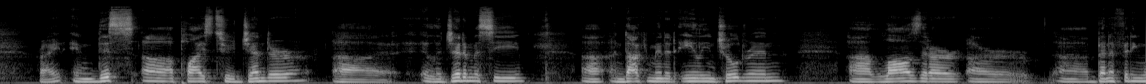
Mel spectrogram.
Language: English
